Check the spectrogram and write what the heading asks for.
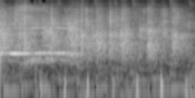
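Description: Steady clapping from a small group applauding performers at the end of a show, a dense patter of hand claps with sharper strikes standing out, over a low rhythmic thumping and a brief faint tone at the start.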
